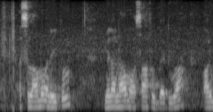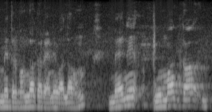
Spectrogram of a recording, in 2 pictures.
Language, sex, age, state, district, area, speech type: Urdu, male, 18-30, Bihar, Darbhanga, urban, spontaneous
